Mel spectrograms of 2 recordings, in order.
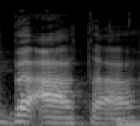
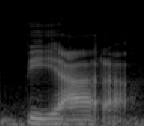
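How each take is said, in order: First: The name is said the Polish way. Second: The name is said the American way.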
